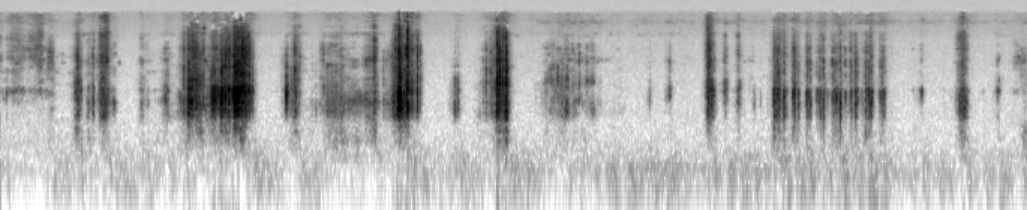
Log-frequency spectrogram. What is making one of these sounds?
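Matches rattle inside a cardboard box as it is turned over in the hands.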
